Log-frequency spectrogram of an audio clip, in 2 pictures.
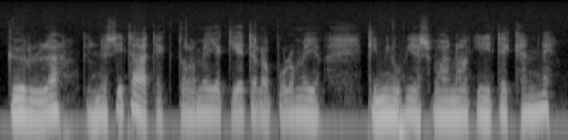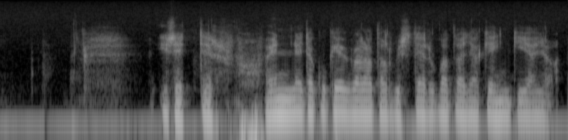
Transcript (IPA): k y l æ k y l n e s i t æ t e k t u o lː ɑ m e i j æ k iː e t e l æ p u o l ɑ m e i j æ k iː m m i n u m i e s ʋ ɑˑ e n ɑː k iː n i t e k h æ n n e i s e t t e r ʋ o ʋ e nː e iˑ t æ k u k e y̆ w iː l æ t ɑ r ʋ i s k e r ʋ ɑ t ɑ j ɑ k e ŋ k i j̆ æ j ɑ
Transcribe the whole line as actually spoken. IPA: k y lː æ k y l n e s i t æ t e k t u o l ɑ m e i j æ k iː e t e l æ p u o l ɑ m e i j æ k iː m m i n u m i e s ʋ ɑˑ e n ɑː k iː n i t e k h æ n n e i s e t t e r ʋ oː ʋ e nː e iˑ t æ k u k e y̆ w æː l æ t ɑ r ʋ i s t e r ʋ ɑ t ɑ j ɑ k e ŋ k i j̆ æ j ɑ

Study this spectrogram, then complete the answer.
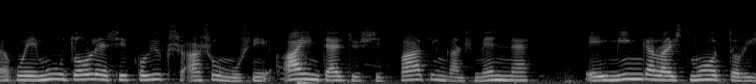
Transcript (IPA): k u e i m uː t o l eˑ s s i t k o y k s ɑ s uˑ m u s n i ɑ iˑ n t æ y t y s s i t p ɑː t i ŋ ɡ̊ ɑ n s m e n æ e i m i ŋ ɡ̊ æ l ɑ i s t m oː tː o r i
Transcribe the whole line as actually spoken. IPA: k u e i m uː t o l eˑ s s i t k o y k s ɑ s uˑ m u s n i ɑ iˑ n t æ y t y s s i t p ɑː t i ŋ ɡ̊ ɑ n s m e nː æ e i m i ŋ ɡ̊ æ l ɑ i s t m oː tː o r i

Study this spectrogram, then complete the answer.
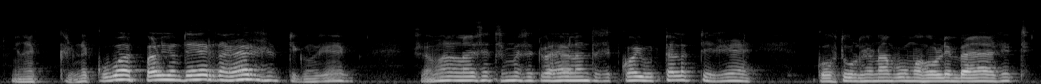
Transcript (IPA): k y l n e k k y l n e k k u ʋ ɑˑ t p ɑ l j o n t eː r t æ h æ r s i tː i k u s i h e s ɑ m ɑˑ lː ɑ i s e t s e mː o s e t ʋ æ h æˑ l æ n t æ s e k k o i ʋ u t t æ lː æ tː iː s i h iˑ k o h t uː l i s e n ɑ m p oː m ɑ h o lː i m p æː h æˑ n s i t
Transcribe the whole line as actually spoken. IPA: k y l n e k k y l n e k k u ʋ ɑˑ t p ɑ l j o n t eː r t æ h æ r s y tː i k u s i h e s ɑ m ɑˑ lː ɑ i s e t s e mː o s e t ʋ æ h æˑ l æ n t æ s e k k o i ʋ u t t æ lː æ tː iː s i h eˑ k o h t uː l i s e n ɑ m p uː m ɑ h o lː i m p æː h æˑ n s i t

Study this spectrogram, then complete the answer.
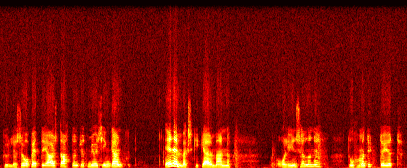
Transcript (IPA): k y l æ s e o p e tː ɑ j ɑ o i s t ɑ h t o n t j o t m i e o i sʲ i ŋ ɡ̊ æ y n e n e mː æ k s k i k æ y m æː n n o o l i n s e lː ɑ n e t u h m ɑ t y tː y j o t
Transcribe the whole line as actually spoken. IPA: k y lː æ s e o p e tː ɑ j ɑ o i s t ɑ h t o n t j o t m i e o i sʲ i ŋ ɡ̊ æ y n e n e mː æ k s k i k æ y m æː n n o o l i n s e lː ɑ n e t u h m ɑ t y tː ø j o t

